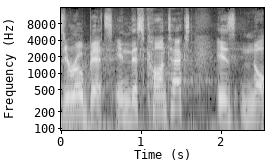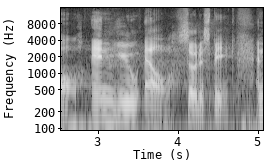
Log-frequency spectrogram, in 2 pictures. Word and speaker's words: NUL: And this character is, again, sort of pronounced null, or written N-U-L.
